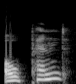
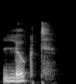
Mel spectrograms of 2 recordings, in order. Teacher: opened sounds like a D, the D at the end, and looked is actually a T sound, a T. But you never thought about it maybe because obviously it's written with ed at the end.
